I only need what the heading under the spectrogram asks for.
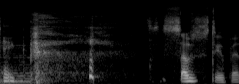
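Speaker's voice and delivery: usual speaking voice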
